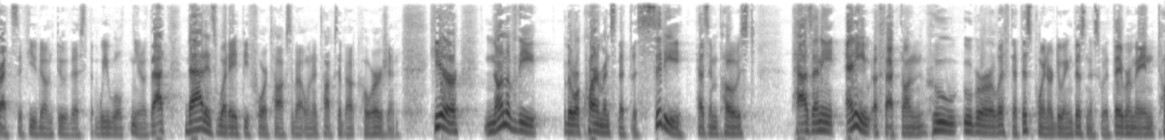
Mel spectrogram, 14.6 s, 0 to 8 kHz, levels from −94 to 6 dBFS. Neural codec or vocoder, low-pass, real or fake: none; 7.2 kHz; real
